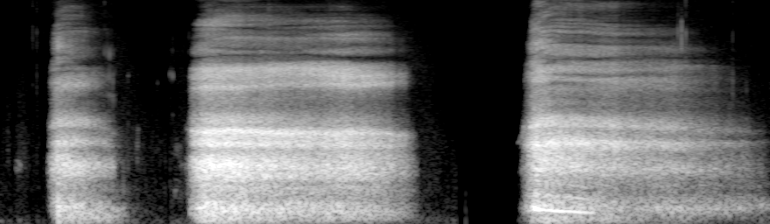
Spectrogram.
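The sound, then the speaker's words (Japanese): A person takes deep breaths in and out as a calming exercise: one short breath, then two long, full breaths separated by pauses, breathy and soft, with no talking. “よし。そしたら一旦、深呼吸しよう、”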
